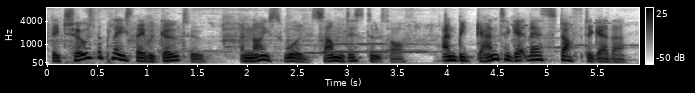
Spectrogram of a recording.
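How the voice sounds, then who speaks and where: A woman reading a children's story expressively and deliberately, with dramatic pauses. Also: a bass voice, big pitch swings, dark tone, soft background music.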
